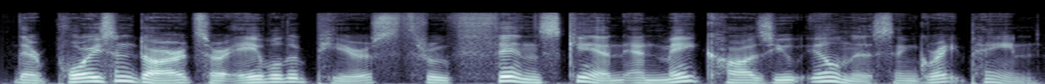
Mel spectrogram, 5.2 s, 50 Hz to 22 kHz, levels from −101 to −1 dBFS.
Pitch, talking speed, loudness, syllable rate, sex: 130 Hz, 205 wpm, -19 LUFS, 4.7 syllables/s, male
